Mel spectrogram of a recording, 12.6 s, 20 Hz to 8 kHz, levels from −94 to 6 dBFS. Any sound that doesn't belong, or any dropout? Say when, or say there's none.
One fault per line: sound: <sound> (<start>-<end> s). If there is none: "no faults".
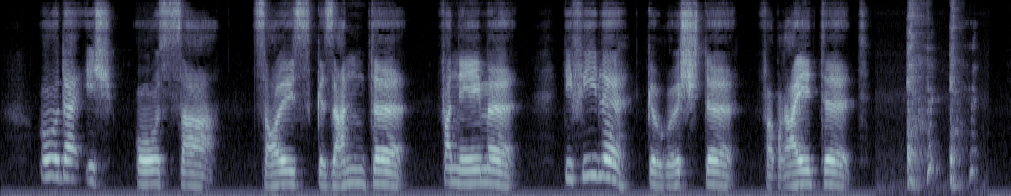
sound: cough (11.3-12.2 s)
